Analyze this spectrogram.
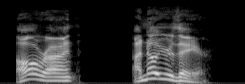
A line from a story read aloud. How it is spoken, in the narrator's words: she hollered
